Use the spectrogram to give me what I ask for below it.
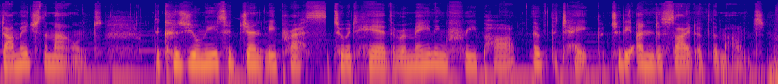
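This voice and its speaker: Music plays in the background as a woman with an English accent speaks at a moderate pace, medium in pitch and monotone, with flat intonation. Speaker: portrait artist. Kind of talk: tutorial voice-over.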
